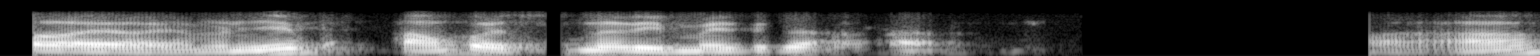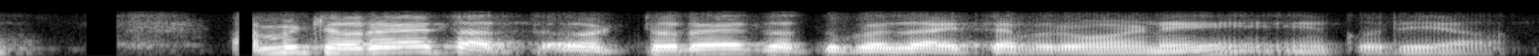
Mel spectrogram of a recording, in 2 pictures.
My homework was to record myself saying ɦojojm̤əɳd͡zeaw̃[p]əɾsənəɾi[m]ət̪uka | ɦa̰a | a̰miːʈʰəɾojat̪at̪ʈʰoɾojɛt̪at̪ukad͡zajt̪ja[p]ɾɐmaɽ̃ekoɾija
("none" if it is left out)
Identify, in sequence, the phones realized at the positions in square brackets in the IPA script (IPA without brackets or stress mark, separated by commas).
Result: p, m, p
